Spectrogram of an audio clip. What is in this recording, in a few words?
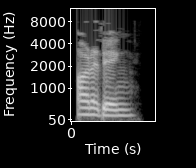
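"auditing", British English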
